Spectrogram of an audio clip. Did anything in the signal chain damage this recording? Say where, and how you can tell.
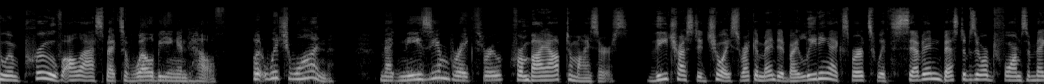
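Yes. The damage comes from the network side, where the adaptive stream dropped to a lower bitrate. From 1.02 s to 5.02 s the speech suddenly takes on heavier codec artefacts, then snaps back to full quality. The sound points to a switch from roughly 64 kbit/s Opus down to about 16 kbit/s. Packet loss would leave gaps or concealment glitches. Here the audio never breaks, and the quality step is abrupt at both edges.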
